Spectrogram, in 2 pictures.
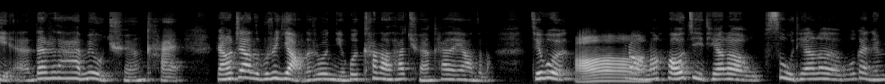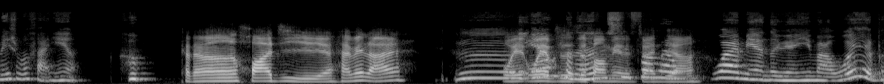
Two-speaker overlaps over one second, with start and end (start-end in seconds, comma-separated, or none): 13.8-15.5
